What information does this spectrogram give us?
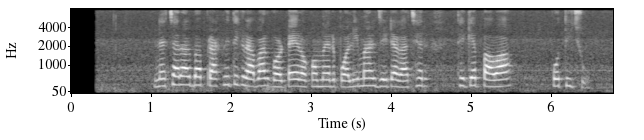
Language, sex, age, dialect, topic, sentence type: Bengali, female, 31-35, Western, agriculture, statement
